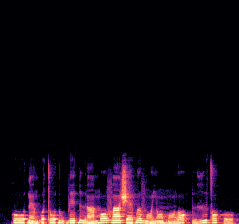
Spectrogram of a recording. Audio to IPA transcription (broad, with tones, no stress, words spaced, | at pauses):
koː˧ɗɛ̃˨ɡʷə˧ to˧ɗu˨ be˧ ɗɨ˦˨ɾã˧ mɔ˦vã˦ ʃɛ˧ɓə˦vɔ̃˨ jɔ̃˧mɔ̃˨lɔ˦k͡pɨ˨ ɣɨ˦dɔ˦ko˨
